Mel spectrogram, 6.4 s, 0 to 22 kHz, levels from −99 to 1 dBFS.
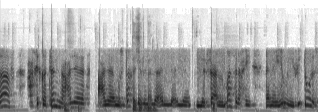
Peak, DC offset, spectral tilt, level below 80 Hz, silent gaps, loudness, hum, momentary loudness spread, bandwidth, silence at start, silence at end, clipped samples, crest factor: -2 dBFS; under 0.1%; -6.5 dB/octave; -38 dBFS; none; -17 LUFS; none; 5 LU; 12.5 kHz; 0 s; 0 s; under 0.1%; 16 dB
